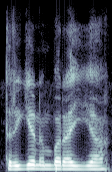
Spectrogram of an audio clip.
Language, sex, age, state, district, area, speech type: Dogri, male, 18-30, Jammu and Kashmir, Udhampur, rural, spontaneous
